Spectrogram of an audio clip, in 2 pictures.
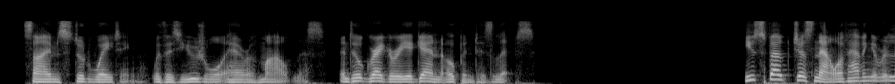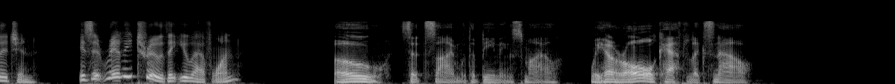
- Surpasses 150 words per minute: No, average, 145 wpm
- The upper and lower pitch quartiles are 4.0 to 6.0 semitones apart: Yes, average, 5.2 semitones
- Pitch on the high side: No, low, 125 Hz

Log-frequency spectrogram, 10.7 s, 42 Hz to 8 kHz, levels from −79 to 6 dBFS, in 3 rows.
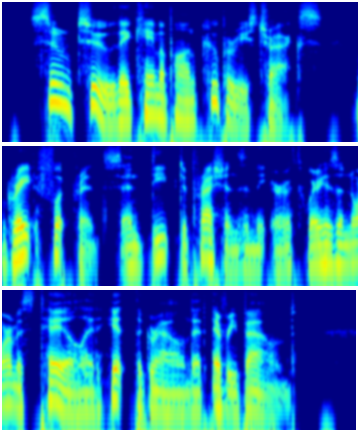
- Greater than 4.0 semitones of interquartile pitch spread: Yes, wide, 5.4 semitones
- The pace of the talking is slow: No, average, 150 wpm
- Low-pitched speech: Yes, very low, 95 Hz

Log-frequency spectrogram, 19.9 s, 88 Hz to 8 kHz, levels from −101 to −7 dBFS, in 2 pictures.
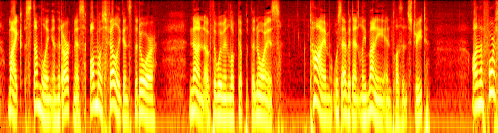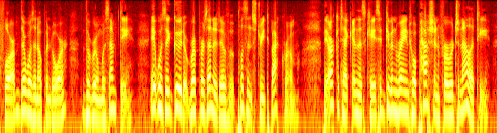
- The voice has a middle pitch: Yes, medium, 160 Hz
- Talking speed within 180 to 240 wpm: Yes, average, 185 wpm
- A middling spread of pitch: Yes, average, 4.5 semitones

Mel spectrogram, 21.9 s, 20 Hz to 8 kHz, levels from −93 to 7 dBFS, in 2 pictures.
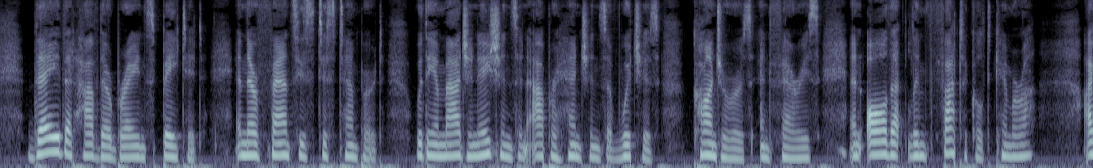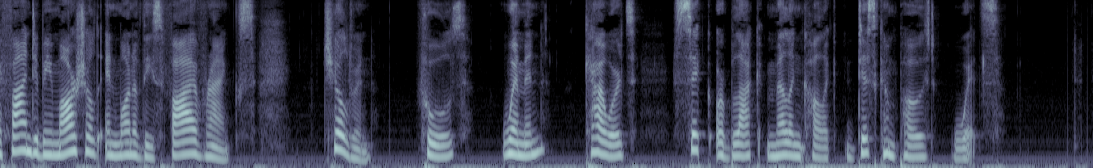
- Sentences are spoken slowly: Yes, slow, 125 wpm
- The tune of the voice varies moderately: Yes, average, 3.1 semitones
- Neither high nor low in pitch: Yes, medium, 165 Hz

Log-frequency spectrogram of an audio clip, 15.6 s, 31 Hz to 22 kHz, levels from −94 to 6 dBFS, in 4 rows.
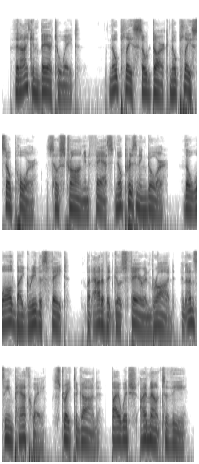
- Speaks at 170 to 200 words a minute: Yes, average, 175 wpm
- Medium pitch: No, low, 110 Hz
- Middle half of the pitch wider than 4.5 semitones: No, average, 3.8 semitones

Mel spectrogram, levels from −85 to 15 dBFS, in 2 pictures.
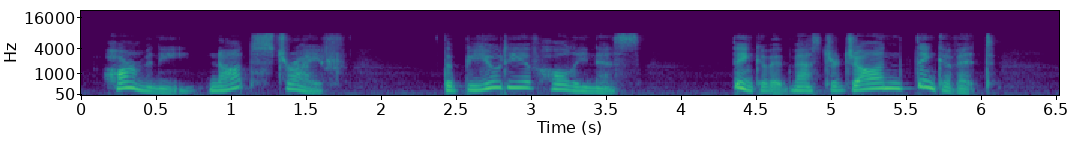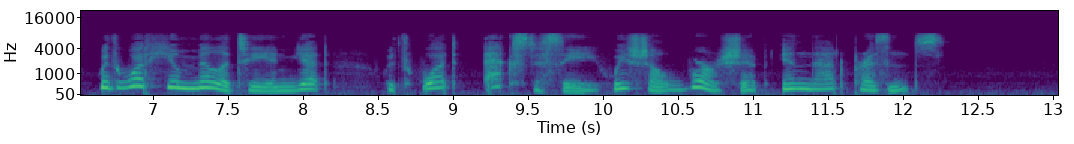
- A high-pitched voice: Yes, high, 200 Hz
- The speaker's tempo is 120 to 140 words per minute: Yes, slow, 135 wpm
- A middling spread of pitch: No, wide, 7.1 semitones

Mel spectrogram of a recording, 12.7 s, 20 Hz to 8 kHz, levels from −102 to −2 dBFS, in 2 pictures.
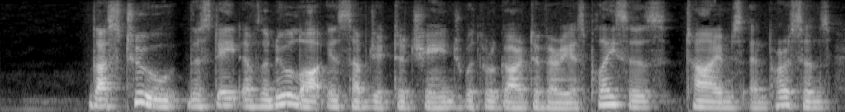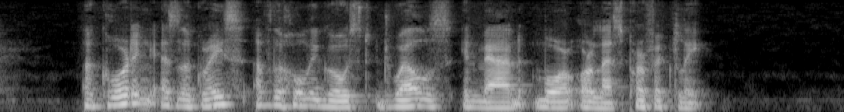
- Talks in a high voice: No, low, 115 Hz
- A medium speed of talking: Yes, average, 165 wpm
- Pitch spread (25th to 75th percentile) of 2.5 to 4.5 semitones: Yes, average, 3.8 semitones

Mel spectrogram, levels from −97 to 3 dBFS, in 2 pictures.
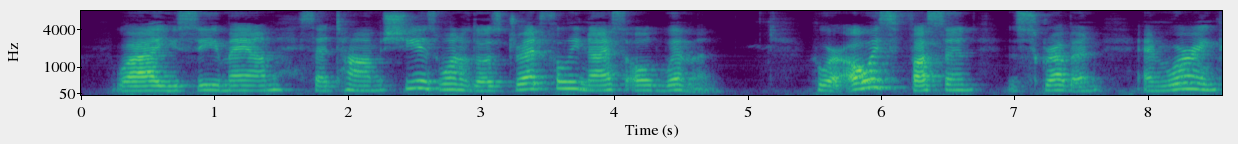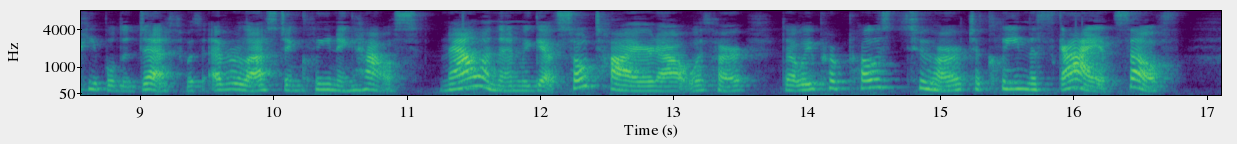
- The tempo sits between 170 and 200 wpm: Yes, average, 175 wpm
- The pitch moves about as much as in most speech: Yes, average, 4.1 semitones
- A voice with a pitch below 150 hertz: No, high, 190 Hz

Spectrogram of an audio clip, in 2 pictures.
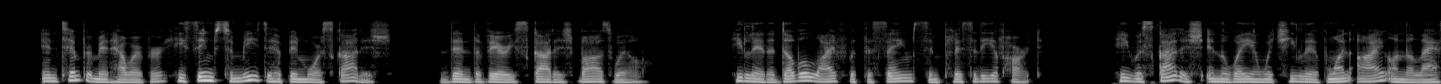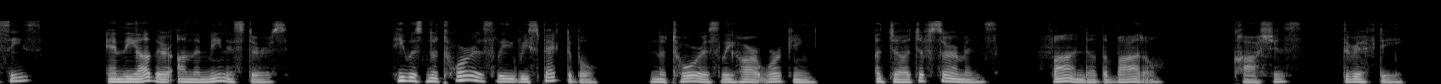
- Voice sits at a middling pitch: No, low, 120 Hz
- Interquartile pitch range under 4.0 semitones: Yes, average, 3.6 semitones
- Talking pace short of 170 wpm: Yes, average, 140 wpm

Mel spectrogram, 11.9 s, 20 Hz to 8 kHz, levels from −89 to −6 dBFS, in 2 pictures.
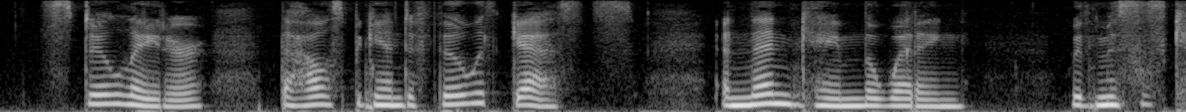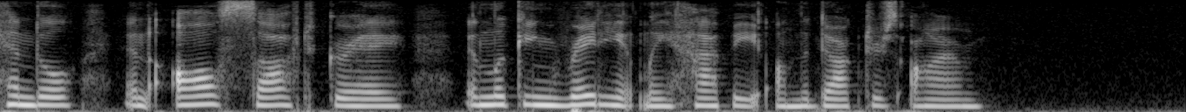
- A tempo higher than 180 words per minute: No, average, 145 wpm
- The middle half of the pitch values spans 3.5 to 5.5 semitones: No, average, 2.7 semitones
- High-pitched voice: Yes, high, 205 Hz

